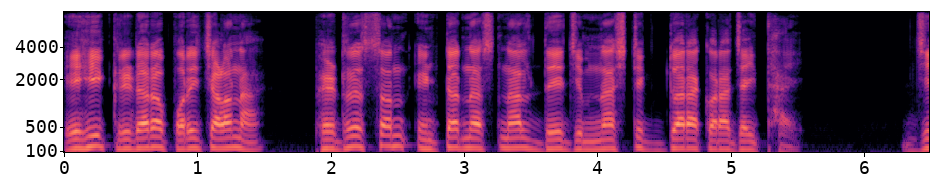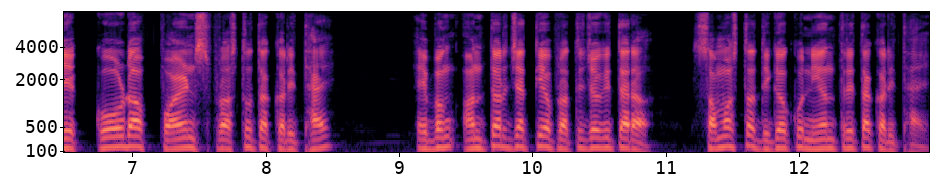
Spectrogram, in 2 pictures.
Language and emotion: Odia, neutral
